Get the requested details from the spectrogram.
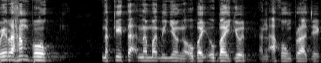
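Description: Speaking at a moderate pace, a man of medium pitch shows ordinary pitch variation. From Davao, Philippines. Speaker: politician candidate for congress. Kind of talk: rally speech, campaign stump address to a neighborhood crowd. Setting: outdoor stage rally with a crowd.

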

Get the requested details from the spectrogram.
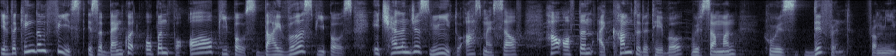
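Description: A man at a moderate pace, fairly high in pitch, with very wide pitch swings. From Singapore. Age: 30s. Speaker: preacher. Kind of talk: sermon. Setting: church. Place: church.

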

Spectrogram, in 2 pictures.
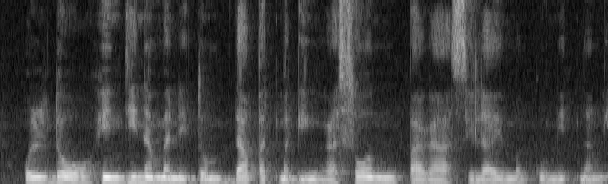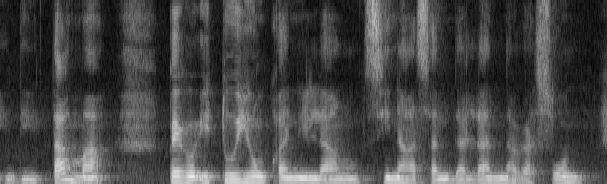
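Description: This woman's voice has a dark, mellow tone and a fairly low pitch. She keeps a moderate pace with ordinary pitch variation. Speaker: police officer. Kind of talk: interview soundbite. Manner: formal.

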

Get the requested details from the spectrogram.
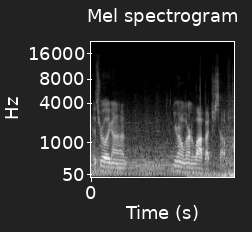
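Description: A man's voice over clear background music. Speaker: pro wrestler. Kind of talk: documentary interview answer. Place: hall.

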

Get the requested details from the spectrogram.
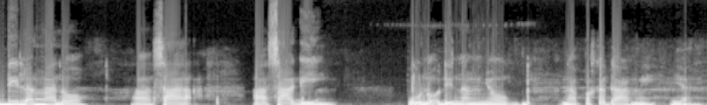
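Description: A very slow pace with long, frequent pauses. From Philippines, Bicol (Albay). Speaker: vlogger. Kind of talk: casual vlog narration. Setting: outdoors on a coconut farm.

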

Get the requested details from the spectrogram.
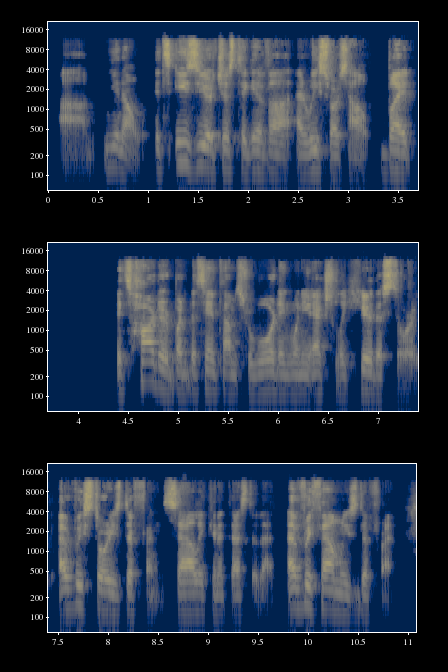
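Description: A man with an Arabic accent speaks at a very fast pace. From Baghdad, Iraq. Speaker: immigrant student consultant. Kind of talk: interview conversation.

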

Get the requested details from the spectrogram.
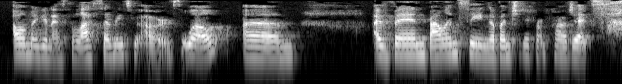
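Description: In a West Coast American accent, a woman speaks at a moderate pace with a medium pitch. Her intonation is monotone and flat. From US West (California). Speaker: singer and songwriter. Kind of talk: interview conversation.

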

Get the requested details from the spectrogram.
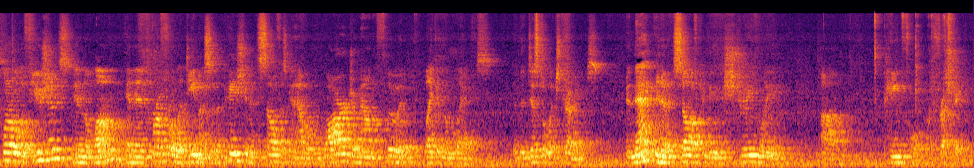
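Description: A man talks at a moderate pace with ordinary pitch variation. Strong room echo and noticeable background noise surround his voice. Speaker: lecturer. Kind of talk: lecture. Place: classroom. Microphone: camera far.

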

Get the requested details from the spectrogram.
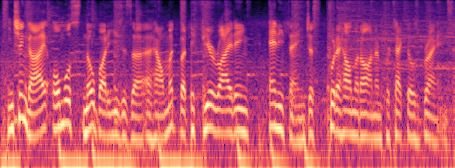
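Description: A man speaks at a fairly quick pace. Clear music plays in the background, and the sound is dry with no echo. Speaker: vlogger. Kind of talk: casual vlog chat, product review. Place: garden. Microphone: phone near.

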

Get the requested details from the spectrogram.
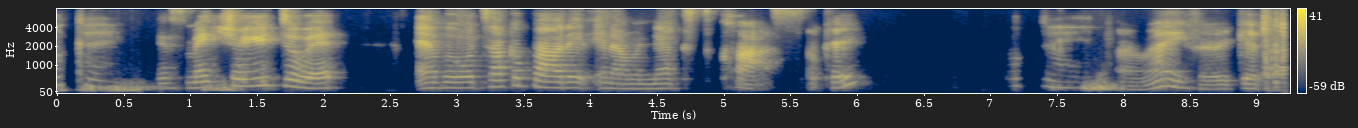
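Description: Her pitch swinging very widely, a woman speaks. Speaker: online English teacher. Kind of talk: casual lesson talk to a child. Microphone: headset.

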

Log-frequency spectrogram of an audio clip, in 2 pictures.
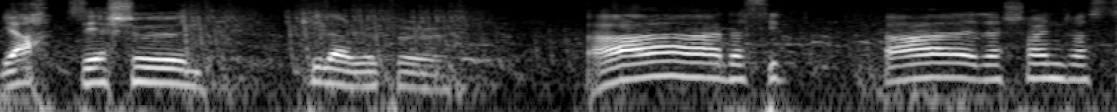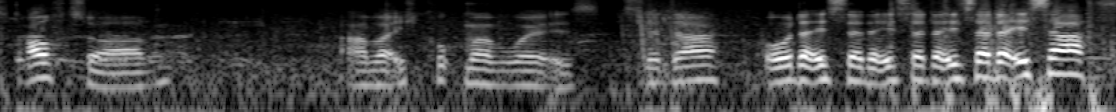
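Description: With long, frequent pauses, a man speaks fairly slowly at a high pitch with ordinary pitch variation. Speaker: gaming YouTuber. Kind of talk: let's play commentary. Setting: home room with headset.

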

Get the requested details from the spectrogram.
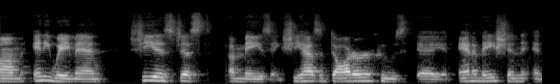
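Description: Someone with an American accent talks at a moderate pace, the pitch varying in an ordinary way. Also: man, quiet background. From North Carolina. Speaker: high school band director and musician; guest. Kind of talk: casual interview chat. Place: home room. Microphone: video call.

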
